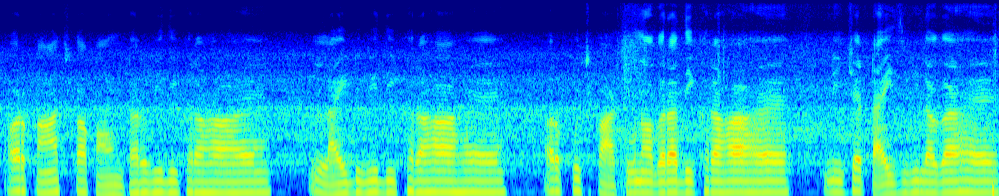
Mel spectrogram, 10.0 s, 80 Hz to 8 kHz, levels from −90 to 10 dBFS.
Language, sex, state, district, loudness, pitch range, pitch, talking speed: Hindi, male, Maharashtra, Dhule, -28 LUFS, 115-120 Hz, 120 Hz, 150 wpm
